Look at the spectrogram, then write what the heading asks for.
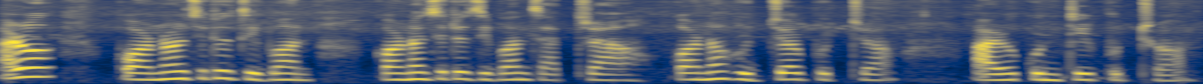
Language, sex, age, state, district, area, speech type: Assamese, female, 30-45, Assam, Dibrugarh, rural, spontaneous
